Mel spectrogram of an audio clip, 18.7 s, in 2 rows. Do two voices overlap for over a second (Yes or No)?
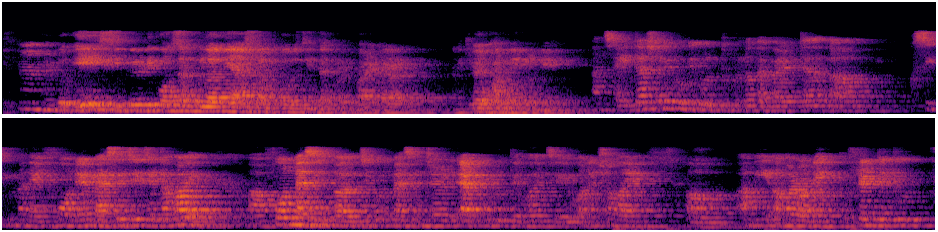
No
